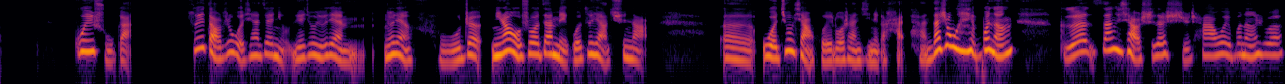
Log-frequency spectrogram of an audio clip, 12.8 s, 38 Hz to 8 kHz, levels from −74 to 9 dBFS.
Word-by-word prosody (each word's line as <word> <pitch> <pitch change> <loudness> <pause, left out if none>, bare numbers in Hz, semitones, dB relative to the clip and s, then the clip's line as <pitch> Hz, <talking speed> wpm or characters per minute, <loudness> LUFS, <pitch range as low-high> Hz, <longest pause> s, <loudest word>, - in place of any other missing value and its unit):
属 - - -36
感。 - - -61 1.8
所 350 - -3
以 390 - +2
导 200 - +3
致 280 - -4
我 265 -4 -1
现 235 - -7
在 240 - -2
在 - - -2
纽 205 -7 -4
约 205 - -2
就 250 0 -2
有 225 - -1
点 215 -8 0 0.4
有 230 - +2
点 250 -9 +1
浮 165 -1 -8
着， 230 +2 -1
你 230 - +4
让 320 +2 +7
我 240 - +3
说 260 +3 0
在 265 0 +2
美 205 -10 +3
国 180 +4 -3
最 260 - -1
想 255 - +1
去 215 - -5
哪 190 - -2
儿， - - -9 0.7
呃， 190 -5 -3
我 220 -2 +3
就 325 +10 +2
想 275 -3 0
回 165 0 -5
洛 180 +1 -3
杉 170 -3 -4
矶 175 - -9
那 155 - -4
个 165 - -9
海 - - -7
滩， - - -8
但 340 - +6
是 440 - +4
我 390 -4 +8
也 320 0 +6
不 345 - +3
能 285 -2 +5 0.5
隔 260 +10 0
3 330 +4 0
个 345 - +5
小 300 - +2
时 220 - -6
的 245 +2 -1
时 175 -7 -7
差， 235 +4 -5
我 260 +2 -3
也 245 - -4
不 250 +2 -8
能 240 +2 -1
说 250 +1 -6
235 Hz, 285 characters per minute, -22 LUFS, 195-270 Hz, 1.8 s, 我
